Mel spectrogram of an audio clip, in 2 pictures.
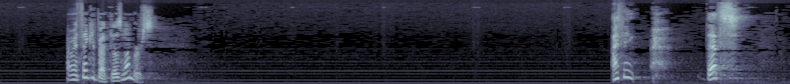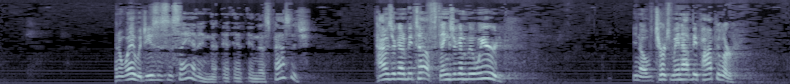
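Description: A man speaks calmly through a microphone in an echoing hall, with long pauses.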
